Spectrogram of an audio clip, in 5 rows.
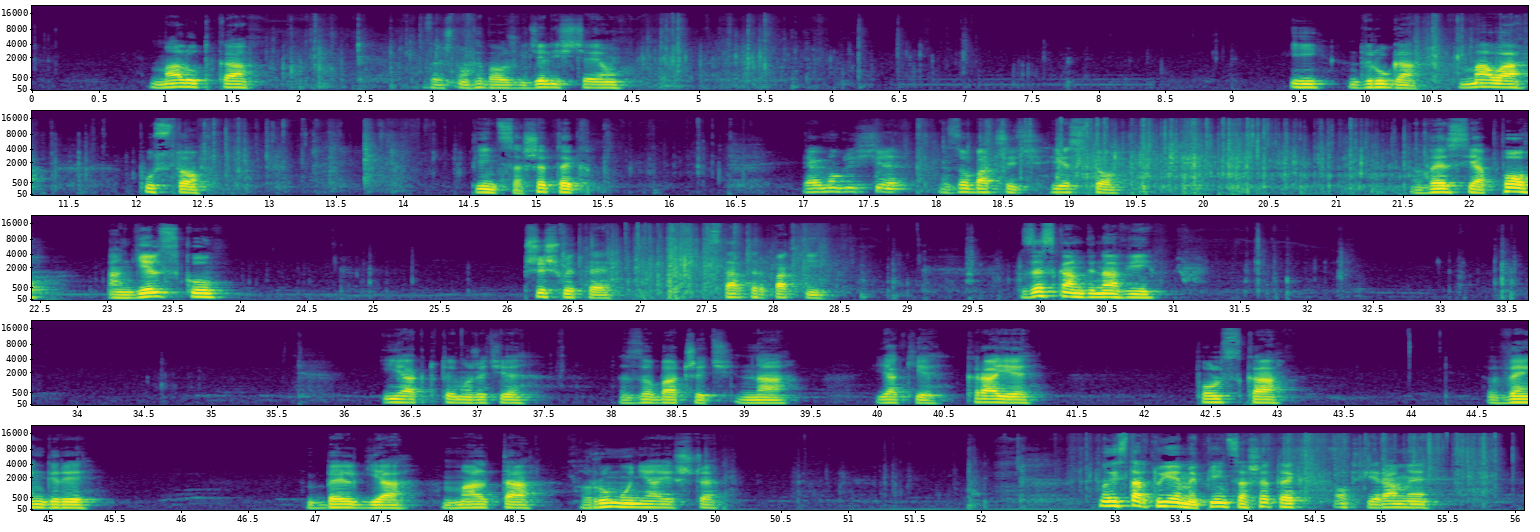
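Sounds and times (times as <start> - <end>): paper rustling: 1.7 - 7.6, 10.2 - 16.5, 17.6 - 22.0, 26.3 - 30.0, 50.0 - 56.0.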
